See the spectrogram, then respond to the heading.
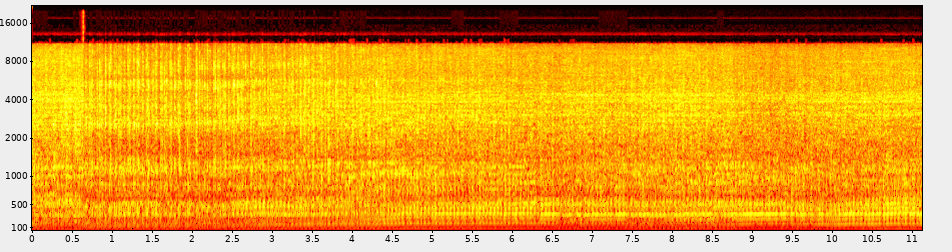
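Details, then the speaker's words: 1981 Suzuki GS850 four-cylinder after exhaust finished, running on temporary hacked ignition wiring; carbs untuned and unsynced, timing not set with light. Steady idle, busy mid-pitch exhaust, slight unevenness; sounds pretty good, normal running, though owner thinks a new ignition system is needed. "yeah I think it sounds pretty good considering the fact that I have not tuned the carbs I haven't synced the carbs I didn't even set the timing with the light or anything"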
